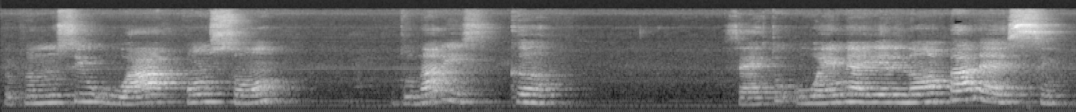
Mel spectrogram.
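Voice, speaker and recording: A woman teacher giving a grammar lesson to children, drawing out words slowly and with emphasis. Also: high-pitched, pushed and bright. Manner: slow, emphatic word-by-word drilling. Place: room at home. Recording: very echoey room, distant mic.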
